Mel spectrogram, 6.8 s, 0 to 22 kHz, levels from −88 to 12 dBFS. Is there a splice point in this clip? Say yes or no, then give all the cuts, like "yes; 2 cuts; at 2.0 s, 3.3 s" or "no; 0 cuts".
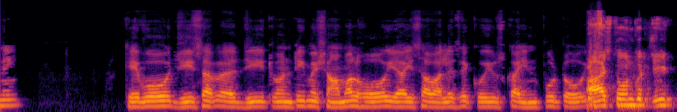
yes; 1 cut; at 5.8 s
